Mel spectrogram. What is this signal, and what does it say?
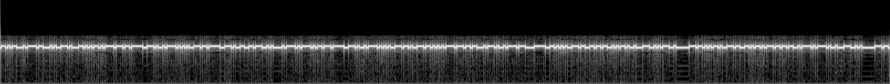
RTTY, about 45.45 baud. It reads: BECAUSE THEY THINK THEY ARE CHEMTRAILS,+ SAID LEE,
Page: 170 Shift 2125/2295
